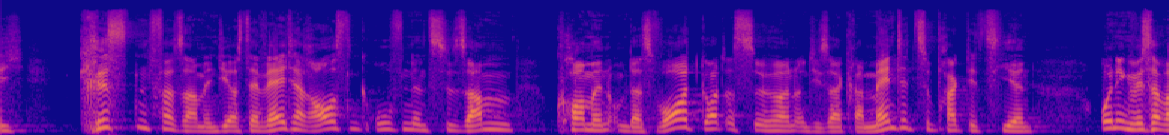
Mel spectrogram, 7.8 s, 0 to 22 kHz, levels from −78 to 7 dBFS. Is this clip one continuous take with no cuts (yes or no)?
yes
